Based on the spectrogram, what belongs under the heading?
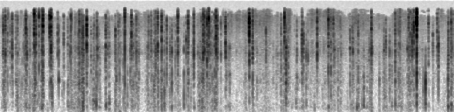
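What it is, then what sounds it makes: Paper sheet being scratched. Long nails and fingertips scratch and rub a thin white paper sheet resting on a table. The result is a quiet, continuous stream of bright, crinkly scratching and rustling made of many quick, dry bursts, with almost no low end.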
